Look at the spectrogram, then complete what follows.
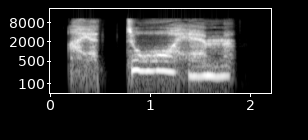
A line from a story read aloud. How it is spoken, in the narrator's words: she whispered to Charlotte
